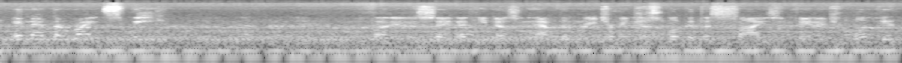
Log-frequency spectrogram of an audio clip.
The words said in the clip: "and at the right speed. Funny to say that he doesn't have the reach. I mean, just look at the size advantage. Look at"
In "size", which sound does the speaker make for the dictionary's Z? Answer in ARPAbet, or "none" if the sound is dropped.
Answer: Z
